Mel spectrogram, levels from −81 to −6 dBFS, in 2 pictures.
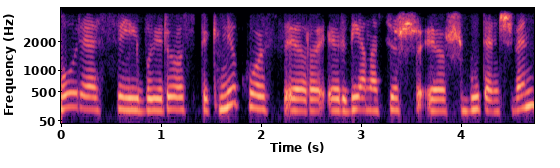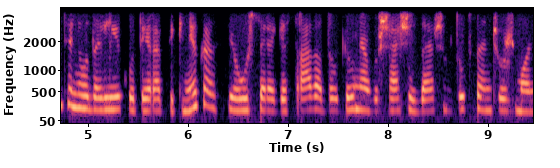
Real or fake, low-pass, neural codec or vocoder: real; 3.6 kHz; none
